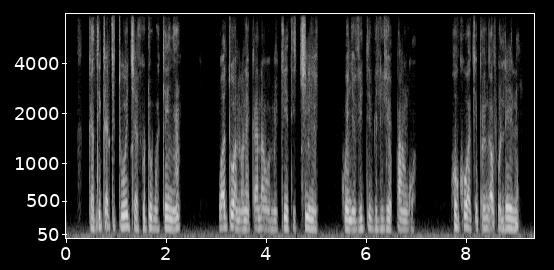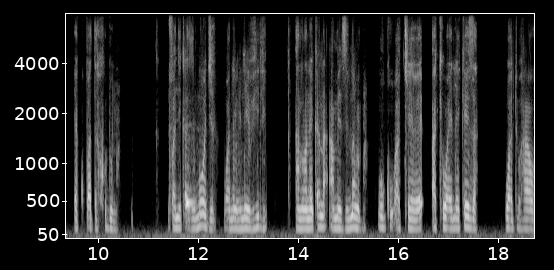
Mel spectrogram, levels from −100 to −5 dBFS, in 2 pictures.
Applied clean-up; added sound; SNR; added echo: neural diffusion model UNIVERSE++.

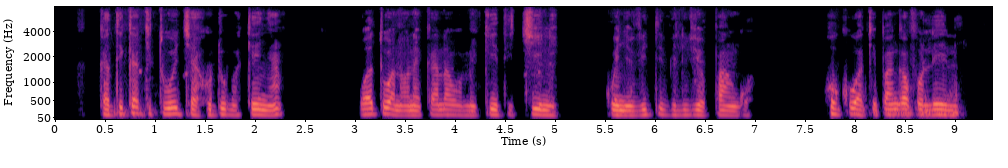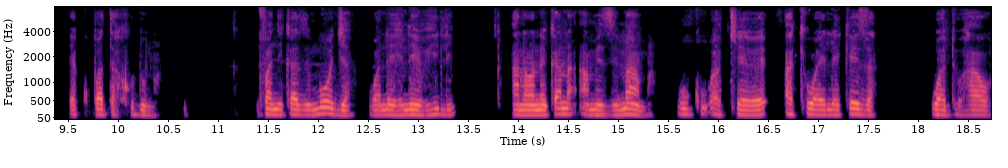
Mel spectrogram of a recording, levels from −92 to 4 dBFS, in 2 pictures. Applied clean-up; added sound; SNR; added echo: none; none; none; none.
